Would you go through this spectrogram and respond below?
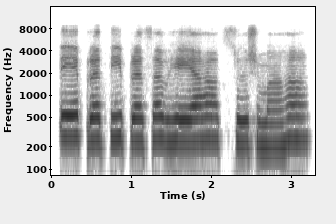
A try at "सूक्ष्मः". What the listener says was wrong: सूक्ष्मा नहीं सूक्ष्मः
